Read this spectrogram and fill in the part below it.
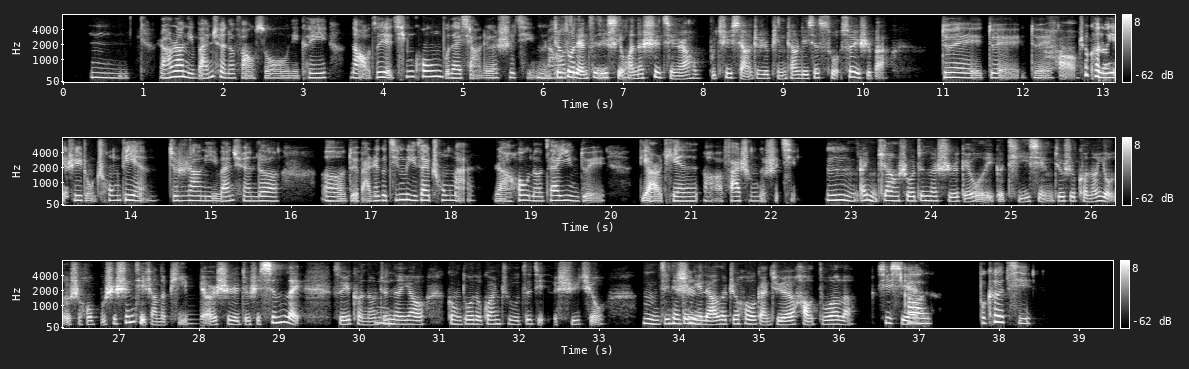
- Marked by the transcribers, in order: other background noise; tapping
- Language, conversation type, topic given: Chinese, advice, 我总觉得没有休息时间，明明很累却对休息感到内疚，该怎么办？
